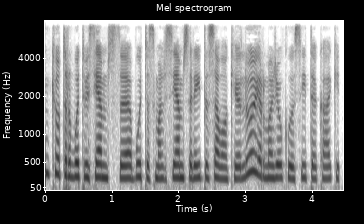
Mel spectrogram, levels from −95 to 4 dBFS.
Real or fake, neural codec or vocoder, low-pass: fake; codec, 16 kHz, 1 kbps, X-Codec, WavLM features, trained on Multilingual LibriSpeech; 7.2 kHz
